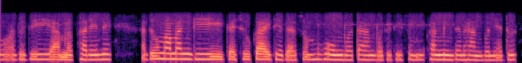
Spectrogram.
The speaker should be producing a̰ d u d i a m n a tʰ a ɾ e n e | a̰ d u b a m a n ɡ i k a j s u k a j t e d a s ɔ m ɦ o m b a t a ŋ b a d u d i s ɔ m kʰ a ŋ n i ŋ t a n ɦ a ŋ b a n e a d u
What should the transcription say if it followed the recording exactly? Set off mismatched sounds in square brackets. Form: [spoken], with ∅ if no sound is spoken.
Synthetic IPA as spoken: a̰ d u d i a m n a [pʰ] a ɾ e n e | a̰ d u [m] a m a n ɡ i k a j s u k a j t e d a s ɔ m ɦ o [ŋ] b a t a ŋ b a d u d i s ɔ m kʰ a ŋ n i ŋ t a n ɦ a ŋ b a n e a d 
